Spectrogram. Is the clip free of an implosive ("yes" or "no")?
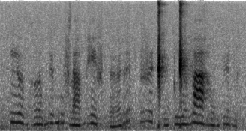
no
